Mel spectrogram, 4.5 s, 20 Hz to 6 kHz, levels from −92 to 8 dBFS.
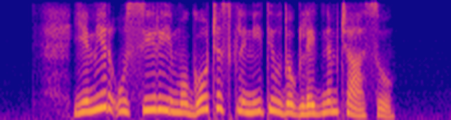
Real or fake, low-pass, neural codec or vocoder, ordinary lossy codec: fake; 5.4 kHz; codec, 16 kHz in and 24 kHz out, 1 kbps, XY-Tokenizer; none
